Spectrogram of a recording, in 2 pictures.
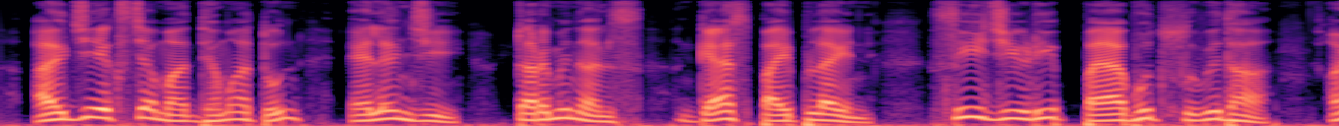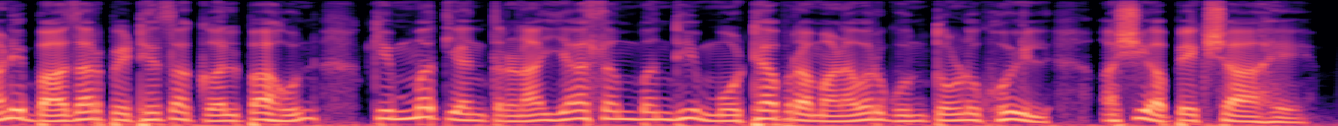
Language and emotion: Marathi, neutral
